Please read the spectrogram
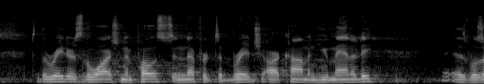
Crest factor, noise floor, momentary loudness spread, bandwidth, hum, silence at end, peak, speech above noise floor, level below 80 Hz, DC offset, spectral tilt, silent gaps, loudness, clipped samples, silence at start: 18 dB; -51 dBFS; 10 LU; 11.5 kHz; none; 0 s; -12 dBFS; 22 dB; -76 dBFS; under 0.1%; -5.5 dB/octave; none; -30 LUFS; under 0.1%; 0 s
